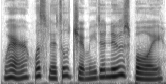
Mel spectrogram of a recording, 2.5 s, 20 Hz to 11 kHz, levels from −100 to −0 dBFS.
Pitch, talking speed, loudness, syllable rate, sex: 210 Hz, 145 wpm, -17 LUFS, 4.3 syllables/s, female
